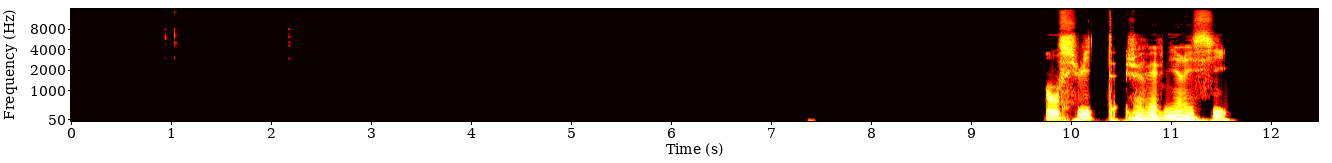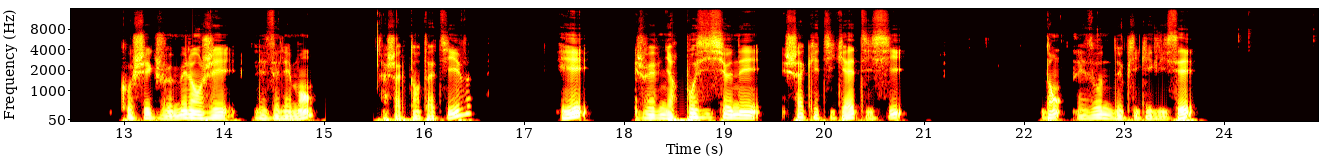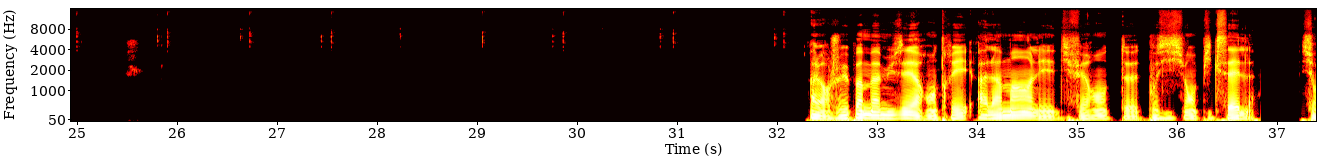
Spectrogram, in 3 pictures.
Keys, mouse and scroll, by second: 0.9 click, 2.1-3.3 drag, 3.7 ctrl+c, 4.9 click, 5.9 scroll down 2, 6.6 ctrl+click, 6.8 ctrl+v, 8.9-9.3 scroll up 2, 9.8-10.1 scroll up 2, 10.3-11.1 scroll up 4, 11.5-12.5 scroll up 4, 13.7 click, 16.4-18.9 scroll down 12, 19.2 scroll down 2, 20.0 scroll down 2, 21.1-21.8 scroll down 4, 22.6 click, 24.1 click, 24.8 click, 25.7 click, 26.6 click, 27.4 click, 28.2-29.2 drag, 29.7 click, 30.8 click, 31.9 click.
